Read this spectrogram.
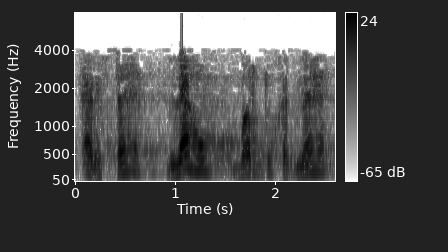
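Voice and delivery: normal talking voice

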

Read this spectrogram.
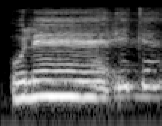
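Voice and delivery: normal talking voice

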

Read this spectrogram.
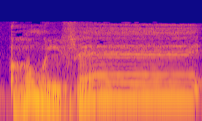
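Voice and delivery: هم الفائزون slow, the madd held; obligatory madd. Shown as a demonstration. Teacher demonstrating madd in الفائزون. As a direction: draw out الفائزون. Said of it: "المد الواجب".

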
